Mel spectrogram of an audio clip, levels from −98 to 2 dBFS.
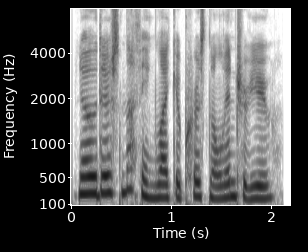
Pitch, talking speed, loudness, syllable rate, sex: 220 Hz, 190 wpm, -17 LUFS, 6.7 syllables/s, female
